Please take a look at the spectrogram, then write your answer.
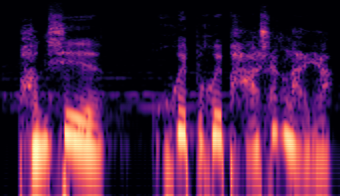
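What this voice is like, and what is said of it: Soft whispered question. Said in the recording (Chinese): “小声的问”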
